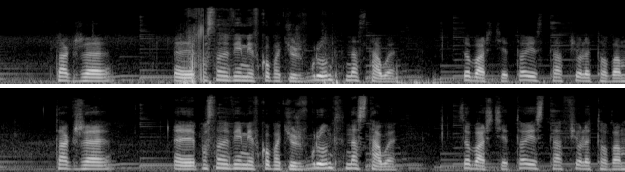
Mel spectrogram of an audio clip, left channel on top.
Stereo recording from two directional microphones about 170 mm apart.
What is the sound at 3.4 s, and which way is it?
Speech, 40° right (ahead or behind).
